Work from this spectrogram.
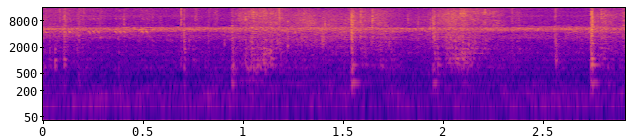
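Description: A marinade with ginger paste, garlic paste, raw tomato, chopped onion and mustard oil is worked together by hand, giving soft wet squelching and stirring with a few sharper clicks over a steady low hiss, close by and without talk.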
